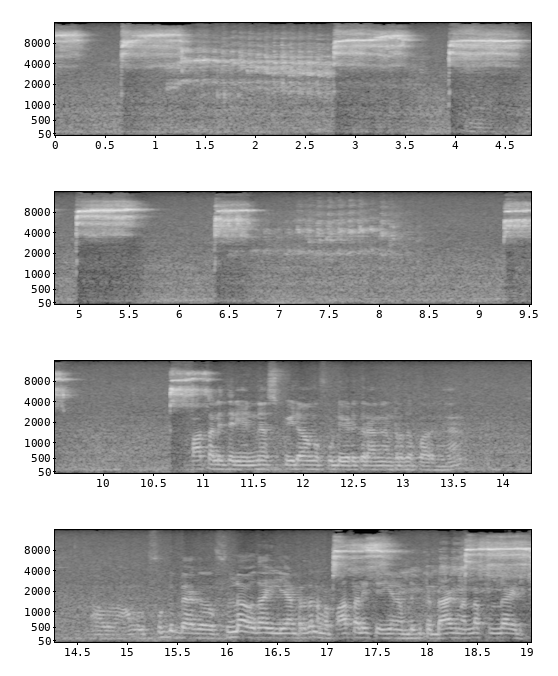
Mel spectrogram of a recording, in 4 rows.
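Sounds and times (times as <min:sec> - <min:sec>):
parrot chick begging calls: 0:00.0 - 0:08.5, 0:09.2 - 0:09.8, 0:10.6 - 0:11.1, 0:17.0 - 0:19.0.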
